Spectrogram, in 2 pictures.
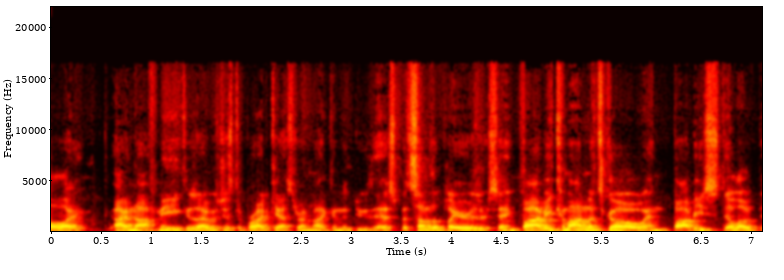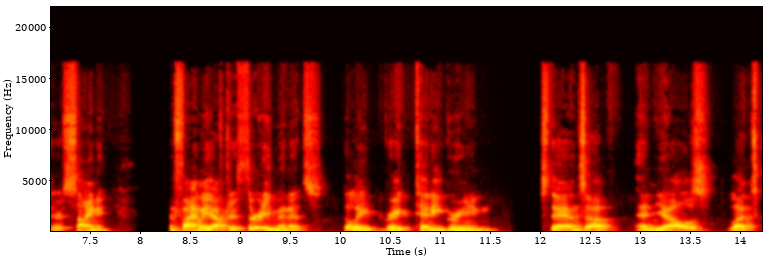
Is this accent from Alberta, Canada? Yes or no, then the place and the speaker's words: no; Thunder Bay, Ontario, Canada; moved away as an adult; now in Winnipeg, Canada; we grew up in Thunder Bay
